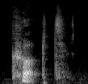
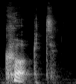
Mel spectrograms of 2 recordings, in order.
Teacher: we pronounce it like a t there's no e sound it's just a t sound so again this word is cooked because is an unvoiced sound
